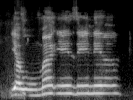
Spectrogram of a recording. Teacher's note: Bila tanwin berjumpa dengan hamzah wasal, kena kembalikan semula nun kecil dia tu.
